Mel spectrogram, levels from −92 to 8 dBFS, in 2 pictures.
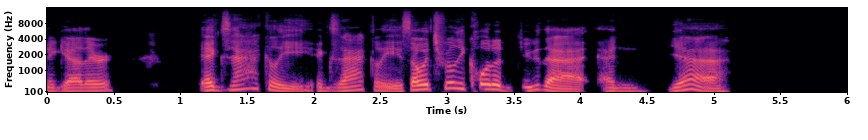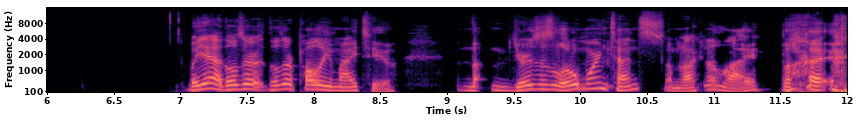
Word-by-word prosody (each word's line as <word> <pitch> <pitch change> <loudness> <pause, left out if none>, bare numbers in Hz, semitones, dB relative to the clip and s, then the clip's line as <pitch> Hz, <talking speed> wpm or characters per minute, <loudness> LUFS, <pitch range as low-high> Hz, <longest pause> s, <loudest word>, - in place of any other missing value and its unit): together. 135 +1 -2 0.7
Exactly, 165 - -2
exactly. 145 +1 -4
So, 175 +7 +5
it's 205 - +1
really 245 -2 0
cool 210 -1 +4
to 200 - +6
do 150 +5 -3
that, 110 -10 +2
and 130 -1 -7 0.2
yeah. 140 - -1 2.0
But, 165 +4 +4
yeah, 225 -1 +7
those 195 +3 +2
are - - +4
those 180 +4 -1
are 210 - +4
probably 195 -4 +3
my 150 -1 0
2. - - -7 0.5
No 160 -1 -4
yours 165 +3 0
is 200 - 0
a 180 - +1
little 185 +6 +6
more 225 +2 -1
intense. 210 -3 -1
I'm - - -5
not 130 +2 -1
gonna - - -4
lie, 170 +1 -1 0.2
but 170 +2 +4
165 Hz, 165 wpm, -23 LUFS, 140-195 Hz, 2.0 s, yeah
